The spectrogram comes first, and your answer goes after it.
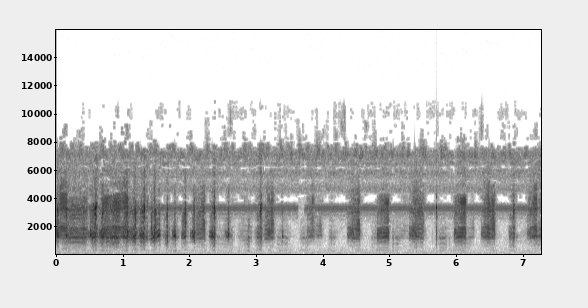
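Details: Chorus of frogs croaking by the waterside in a wetland. Short, rasping croaks come in quick bursts, dense and overlapping at first, then thinning into separate pulses about every half second.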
